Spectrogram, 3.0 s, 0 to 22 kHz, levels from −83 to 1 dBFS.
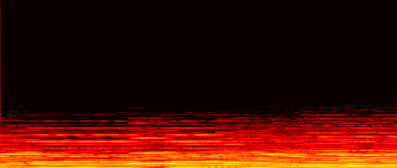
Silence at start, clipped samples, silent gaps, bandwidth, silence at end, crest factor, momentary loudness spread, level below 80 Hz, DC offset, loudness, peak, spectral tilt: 0 s; under 0.1%; none; 7.2 kHz; 0 s; 12 dB; 2 LU; -40 dBFS; under 0.1%; -25 LUFS; -12 dBFS; -7 dB/octave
